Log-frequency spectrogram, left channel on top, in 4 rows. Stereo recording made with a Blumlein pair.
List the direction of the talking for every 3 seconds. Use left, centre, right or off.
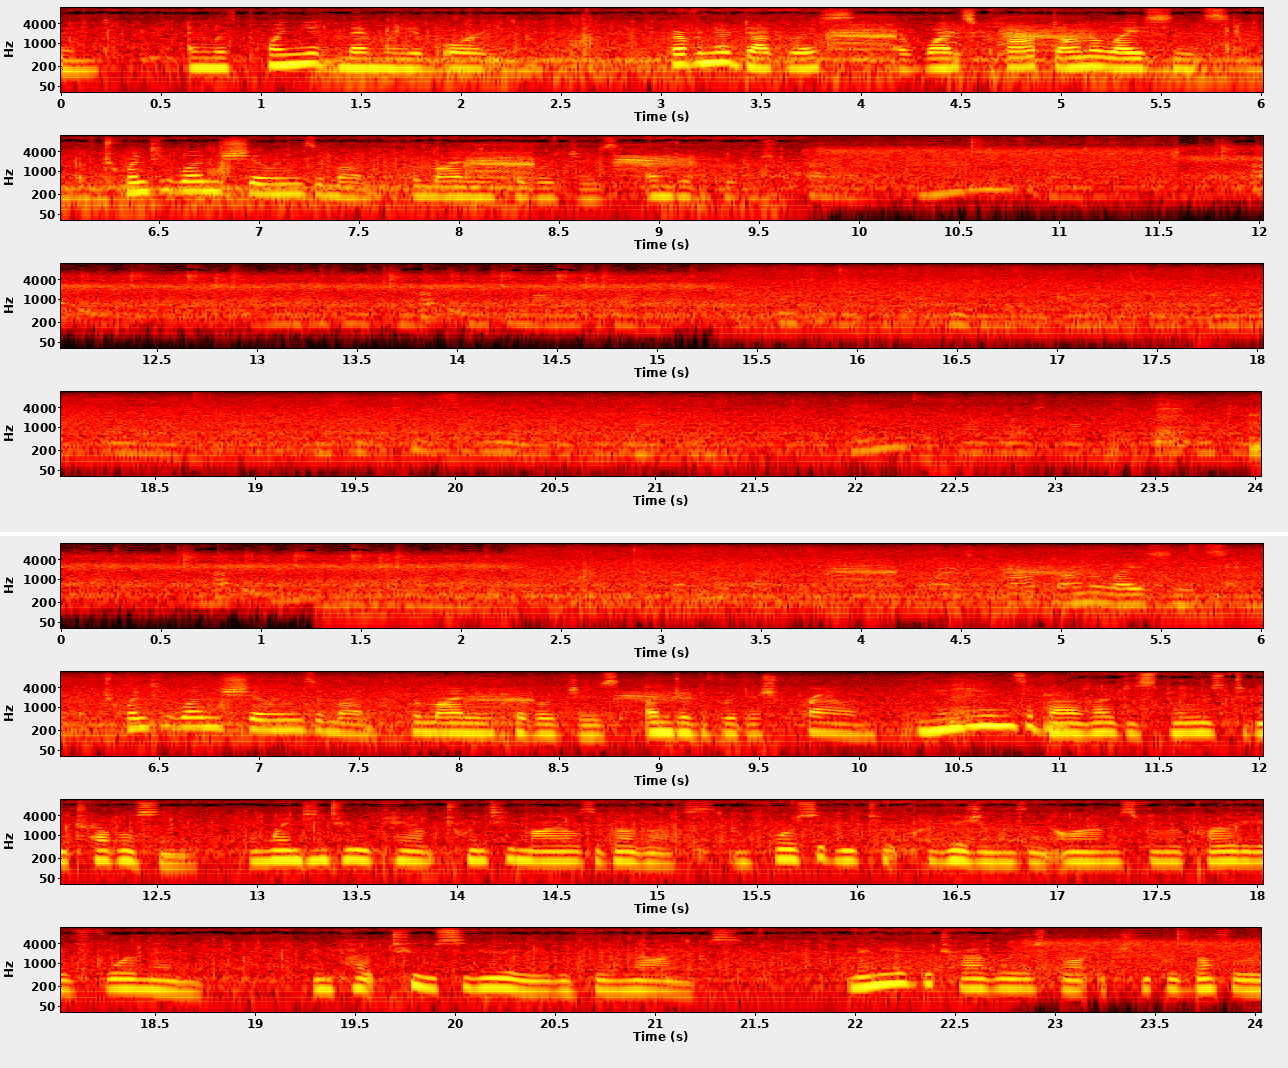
left, left, centre, right, right, right, right, right.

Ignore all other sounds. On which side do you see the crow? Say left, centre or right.
left.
